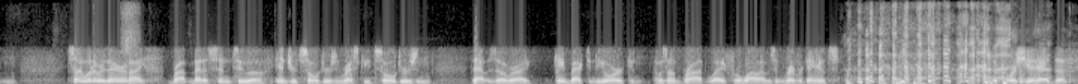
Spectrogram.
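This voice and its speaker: A man's voice: fairly low pitch, close to an everyday voice, poor audio. A man voicing a boastful male talking dog who tells tall tales in a matter-of-fact way, in a played-back radio joke.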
